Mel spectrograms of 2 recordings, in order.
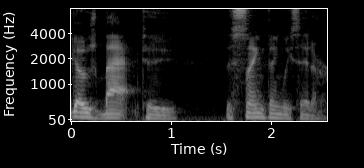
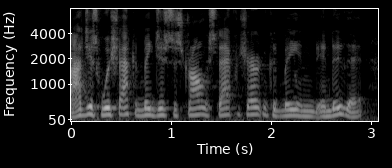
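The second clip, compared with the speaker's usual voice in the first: wishful listener; 7 semitones higher, faster than usual. Retold or imitated. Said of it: "some people".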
